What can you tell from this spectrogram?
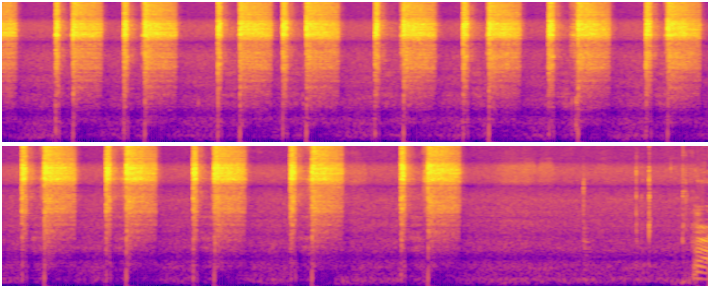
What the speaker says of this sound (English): attaching our grease gun, and you'll see the plate start to move out.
